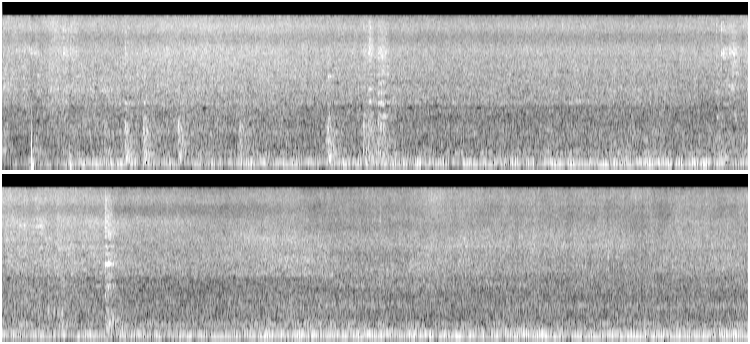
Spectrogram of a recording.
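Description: Chopped vegetables sizzling as they fry in hot oil in a metal kadai, with a steel spatula scraping and tapping against the pan now and then as they are stirred.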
